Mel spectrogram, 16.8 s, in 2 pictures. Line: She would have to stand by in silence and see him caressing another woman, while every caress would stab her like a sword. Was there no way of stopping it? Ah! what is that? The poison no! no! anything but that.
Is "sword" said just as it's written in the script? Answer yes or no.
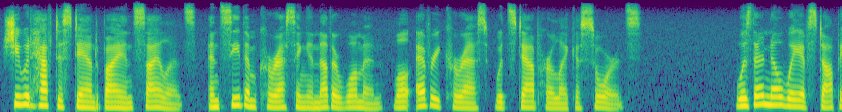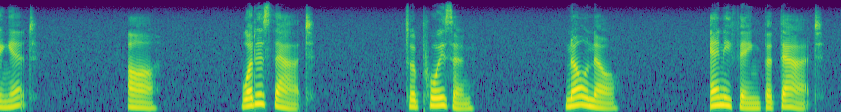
no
